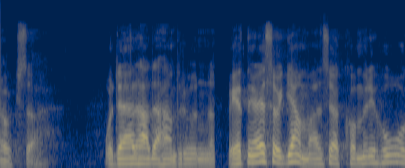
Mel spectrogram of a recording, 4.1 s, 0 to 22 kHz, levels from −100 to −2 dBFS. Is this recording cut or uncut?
cut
